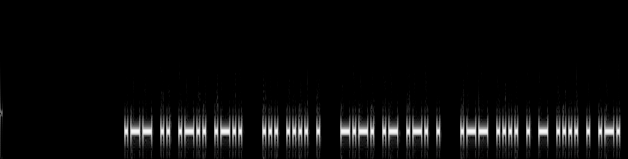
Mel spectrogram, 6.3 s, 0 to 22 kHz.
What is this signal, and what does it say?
Morse code, heard as a keyed tone, about 40 wpm, 700 Hz. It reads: WILL SHE CARE WHETHER
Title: Sentences from Top 1000 Words - Review Part 3 - 40wpm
